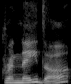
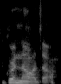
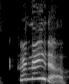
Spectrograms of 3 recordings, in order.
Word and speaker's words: Grenada: The first A is a long vowel. So it is pronounced Grenada and not Grenada. So hoping you guys will remember that and keep pushing and saying Grenada.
